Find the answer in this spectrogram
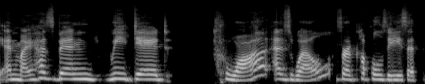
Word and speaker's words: Troyes: And congratulations for saying it right, by the way, because it's Troyes. Yeah. And you knew to say Troyes and not Troyes.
